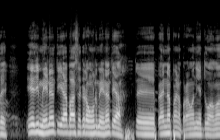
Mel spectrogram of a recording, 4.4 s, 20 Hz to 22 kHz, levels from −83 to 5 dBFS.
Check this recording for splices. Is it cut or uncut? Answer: uncut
